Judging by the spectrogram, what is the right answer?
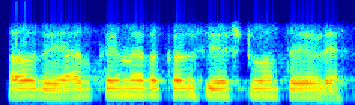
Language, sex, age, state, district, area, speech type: Kannada, female, 60+, Karnataka, Mandya, rural, conversation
